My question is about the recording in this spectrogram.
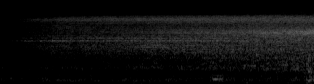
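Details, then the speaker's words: Steady high hiss building as air is first put into a cheap blast cabinet setup from a charged compressor (compressor off): air escaping from an open drain. "Ooh. What we got? What we got? That'll be it then. That's a drain."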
